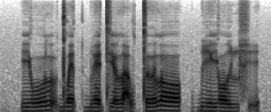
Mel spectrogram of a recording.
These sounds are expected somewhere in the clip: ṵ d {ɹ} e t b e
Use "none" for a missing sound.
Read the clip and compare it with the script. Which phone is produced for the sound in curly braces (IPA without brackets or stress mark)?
w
